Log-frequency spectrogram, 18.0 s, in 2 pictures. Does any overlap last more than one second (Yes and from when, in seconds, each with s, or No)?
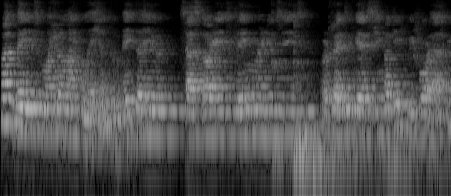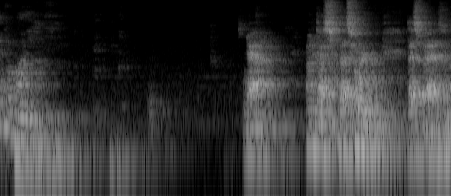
No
